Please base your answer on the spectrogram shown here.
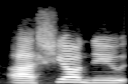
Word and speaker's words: Xiongnu: Xiongnu is just like the modern way of pronouncing this character. And the past, it was more like Hanu, but I don't know what the tone was then.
